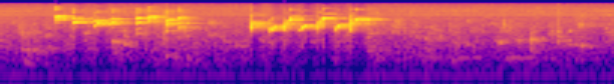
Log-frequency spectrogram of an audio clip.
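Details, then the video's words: A young goldfinch of the parva subspecies, not yet in full song, gives two short bursts of high clear twittering and jingling notes, then only faint scattered notes, over a quiet steady low hum. "Young Parva Goldfinch singing"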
